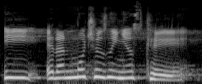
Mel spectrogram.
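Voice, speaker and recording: Young colombian woman with a colombian accent giving a casual sermon, high voice, tons of hall echo. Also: unhurried. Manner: chatty, frequent tag questions, lively retelling. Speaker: youth preacher. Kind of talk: conversational sermon with storytelling. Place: church hall. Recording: echoey church hall.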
